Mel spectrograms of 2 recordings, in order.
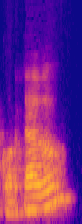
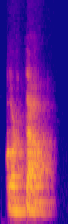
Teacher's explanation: Finalmente la tercera variable es la consonante, esa misma consonante, la consonante D, en posición intervocálica, una palabra como cortado, con 2 variantes fundamentales, la pronunciación aproximante relajada, cortado, y la pronunciación elidida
